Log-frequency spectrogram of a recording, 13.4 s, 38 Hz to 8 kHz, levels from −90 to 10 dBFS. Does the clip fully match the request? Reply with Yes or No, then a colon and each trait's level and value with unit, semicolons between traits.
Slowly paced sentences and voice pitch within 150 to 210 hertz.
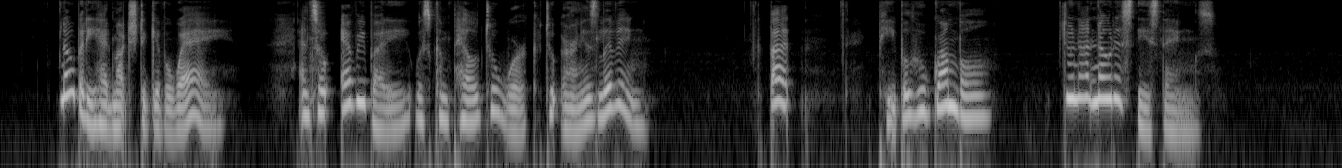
Yes: slow, 115 wpm; medium, 185 Hz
